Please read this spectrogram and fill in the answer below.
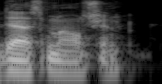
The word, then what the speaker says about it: Dastmalchian: And I finally figured out how to say his name without saying it in my head first. – Yeah, you focused on the mal part, and you just Dastmalchian for a long time.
